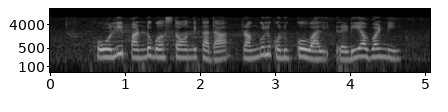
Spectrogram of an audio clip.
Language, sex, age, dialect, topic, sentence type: Telugu, female, 18-24, Utterandhra, agriculture, statement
